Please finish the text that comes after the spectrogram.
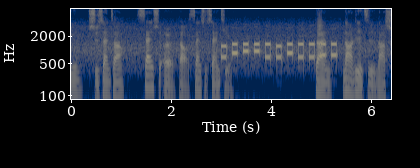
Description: DTMF, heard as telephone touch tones, dialled by machine, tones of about 100 ms, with phone line noise and speech in Chinese. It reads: 18002182255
